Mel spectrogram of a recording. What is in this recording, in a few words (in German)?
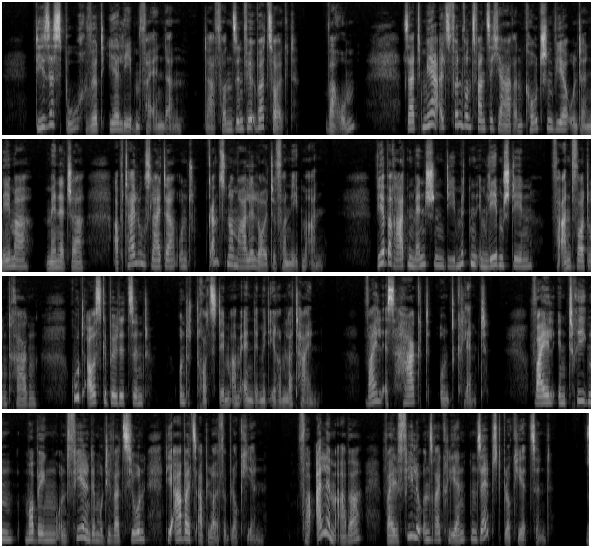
Ratgeber; hoerproben hoerbuchsprecherin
